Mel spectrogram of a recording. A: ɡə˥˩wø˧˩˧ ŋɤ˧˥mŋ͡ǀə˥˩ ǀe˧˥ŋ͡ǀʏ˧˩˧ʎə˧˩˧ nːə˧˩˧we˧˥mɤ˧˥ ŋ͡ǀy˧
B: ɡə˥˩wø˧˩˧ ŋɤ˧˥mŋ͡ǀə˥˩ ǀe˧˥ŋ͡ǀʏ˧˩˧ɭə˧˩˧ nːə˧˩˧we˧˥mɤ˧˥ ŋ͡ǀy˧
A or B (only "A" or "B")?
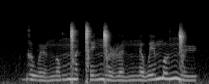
B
